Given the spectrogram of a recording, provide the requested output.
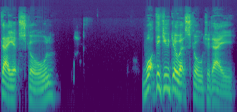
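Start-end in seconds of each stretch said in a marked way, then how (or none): none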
